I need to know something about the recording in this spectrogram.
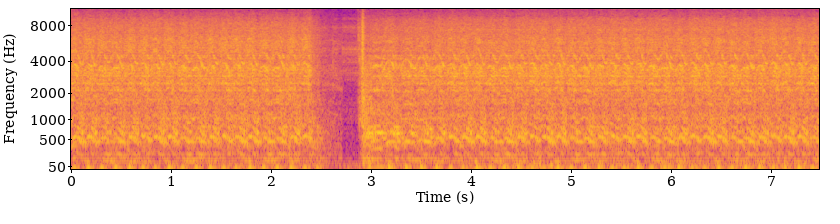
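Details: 1980s Marmon cabover semi with Big Cam Cummins diesel, unrun about 18 years: heavy clatter running steadily, brief dip and catch, then solid even run; oil pressure only about 15 psi.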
